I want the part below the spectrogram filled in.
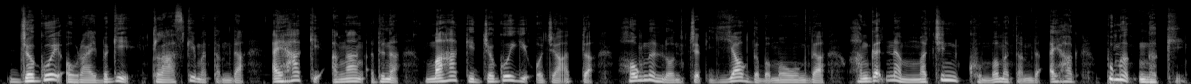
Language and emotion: Manipuri, surprised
